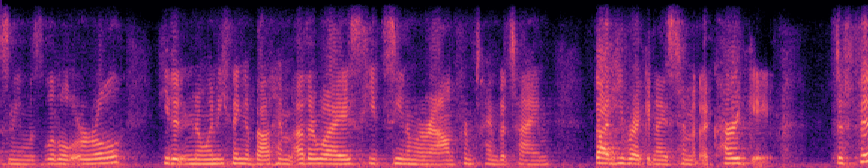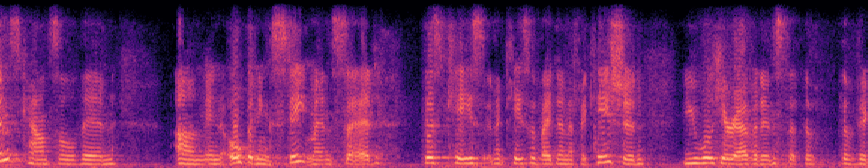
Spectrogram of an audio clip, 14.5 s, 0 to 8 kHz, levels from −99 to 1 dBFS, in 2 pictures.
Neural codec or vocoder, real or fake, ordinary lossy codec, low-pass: none; real; Opus, 32 kbps; 7.2 kHz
